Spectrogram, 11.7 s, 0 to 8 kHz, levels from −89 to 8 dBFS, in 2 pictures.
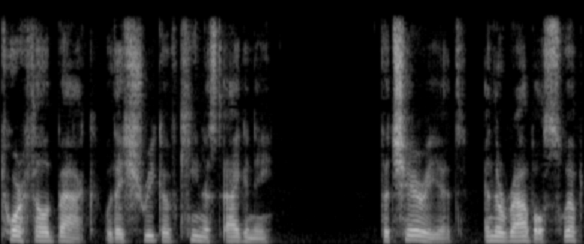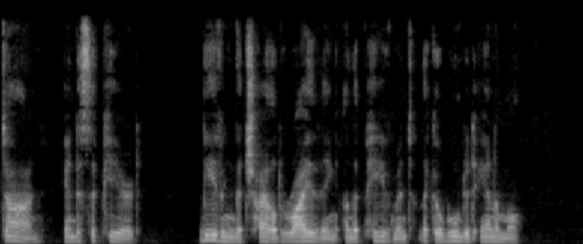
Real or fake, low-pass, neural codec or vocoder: real; 7.2 kHz; none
